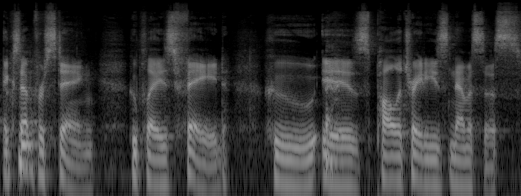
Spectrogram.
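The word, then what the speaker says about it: Feyd: made me think of the Kanye West song, Fade, F-A-D-E, which is, this character's name is spelled F-E-Y-D.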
